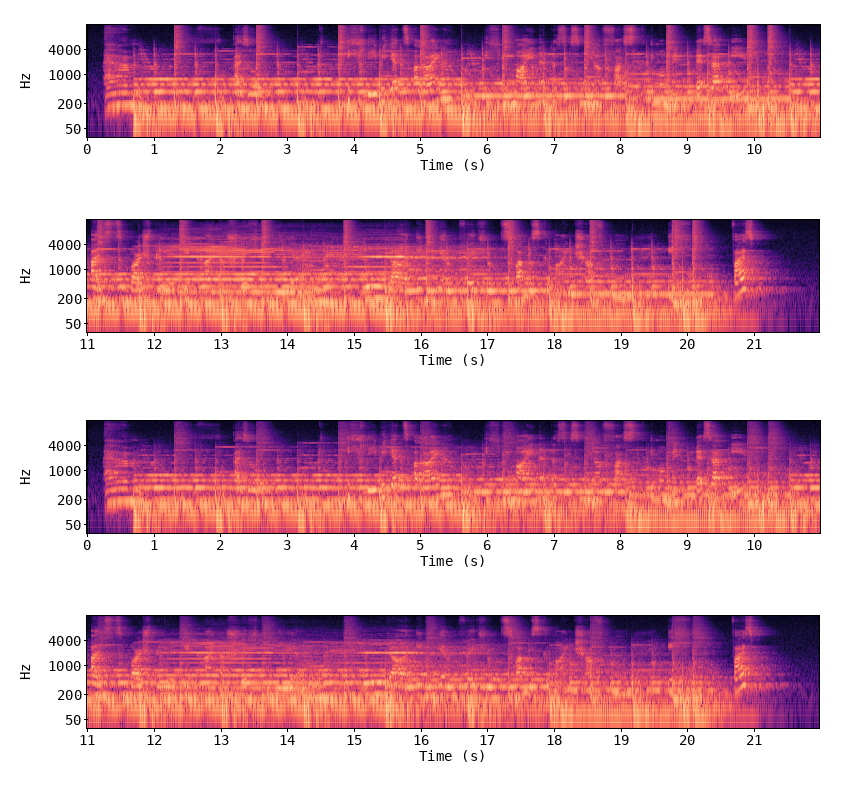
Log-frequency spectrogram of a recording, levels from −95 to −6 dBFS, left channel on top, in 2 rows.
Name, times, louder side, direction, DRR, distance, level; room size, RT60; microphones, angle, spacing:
voice 1, 0.2-0.9 1.3-1.9 2.2-2.8 3.9-8.2 8.5-9.9 11.1-14.3 15.1-20.1 20.4-21.0, left 1 dB, 5° left, 0 dB, 1.9 m, -28 dB
sound 1, 0.7-20.4, left 1 dB, 75° left, 2.0 m, -24 dB
sound 2, 12.0-17.3, left 4 dB, 45° left, 1.5 m, -27 dB
15.0 x 12.0 x 7.0 m, 1.1 s
head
